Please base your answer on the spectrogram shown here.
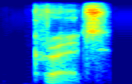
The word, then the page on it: crit: British English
